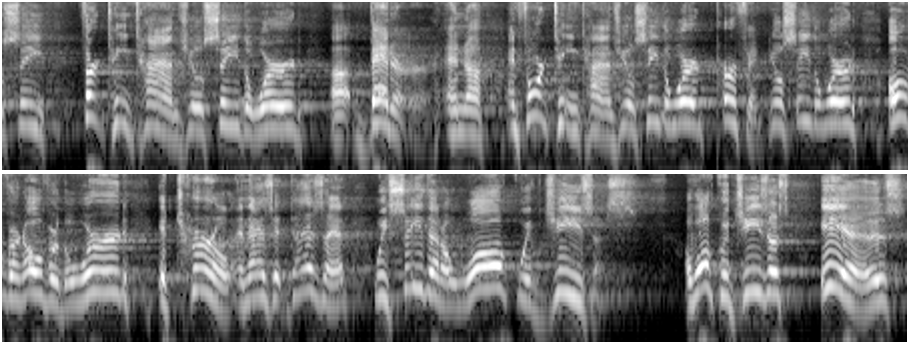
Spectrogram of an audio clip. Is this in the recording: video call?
no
